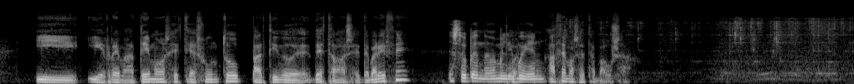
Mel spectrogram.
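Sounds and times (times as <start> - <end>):
speech: 0.4 - 6.6
cider poured from a height into a glass the Asturian way: 6.0 - 8.5.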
